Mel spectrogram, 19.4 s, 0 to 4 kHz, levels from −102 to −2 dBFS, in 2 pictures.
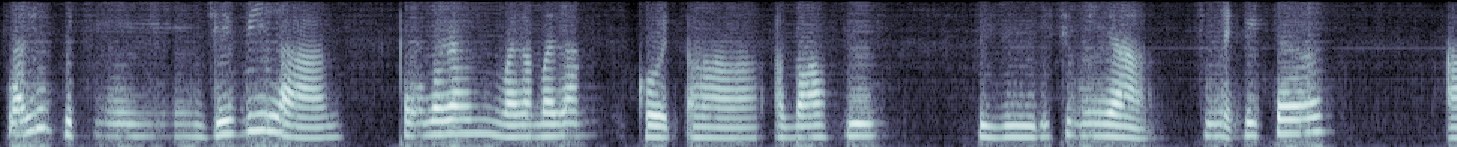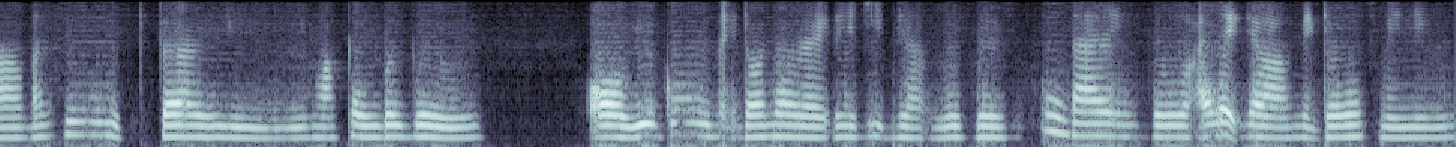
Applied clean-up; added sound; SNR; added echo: neural separator model SepFormer WHAMR!.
